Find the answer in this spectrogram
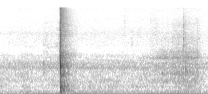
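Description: A single sharp click about half a second in, from trading cards being handled over a tabletop; otherwise only a low room background.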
